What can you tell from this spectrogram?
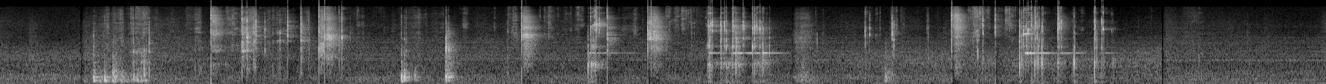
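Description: A white chocolate bar snapped by hand into small pieces that drop into a glass bowl: a series of sharp snaps and clinks, some leaving a brief glassy ring.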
